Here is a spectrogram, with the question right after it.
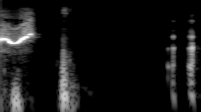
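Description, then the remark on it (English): A short cartoonish whistle slides down and back up in pitch, then a few dull thumps and soft pops follow in a quick, uneven sequence. “Is that when he whistles and this horse falls on him?”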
